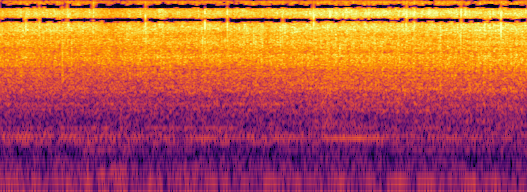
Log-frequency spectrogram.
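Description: Chicken and a thick spice masala sizzling in oil in a wok, the masala fried until the oil has separated. The sizzle is steady, with a low, steady hum underneath.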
